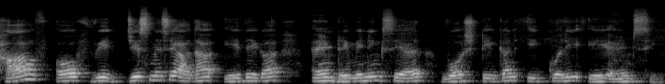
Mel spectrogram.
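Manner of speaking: slow, deliberate classroom dictation. Shown as a demonstration. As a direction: dictate it slowly so students can write. Reads question slowly, dictation style.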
